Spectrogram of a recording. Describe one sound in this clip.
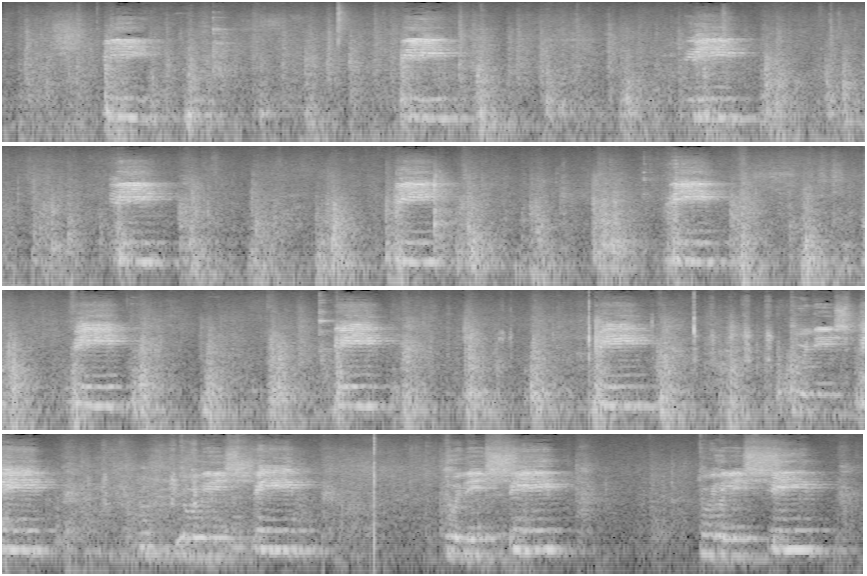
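A choir of young women sings together in a room with a slight echo.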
